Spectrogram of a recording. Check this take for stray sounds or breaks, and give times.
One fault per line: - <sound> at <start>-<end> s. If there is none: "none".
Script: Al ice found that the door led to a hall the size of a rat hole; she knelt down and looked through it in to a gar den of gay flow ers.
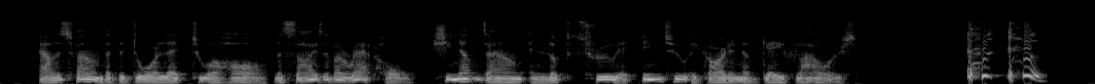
- cough at 9.7-10.5 s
